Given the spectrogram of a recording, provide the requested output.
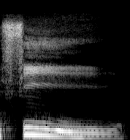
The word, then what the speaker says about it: fille: Olvidan la doble L y la E. Se pronuncia como si fuera una I larga. Une fille.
